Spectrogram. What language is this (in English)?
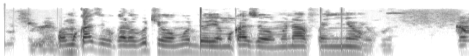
Ganda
